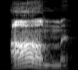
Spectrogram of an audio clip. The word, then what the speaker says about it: âme: takes an accent on the A, but it's A-M-E, is âme en Yeah, français.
